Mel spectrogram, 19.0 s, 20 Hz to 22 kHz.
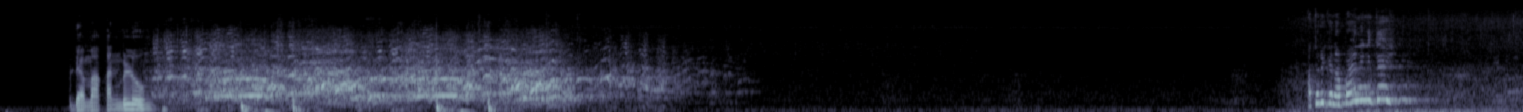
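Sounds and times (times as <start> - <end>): audience laughing: 1.8 - 9.5
low thumps: 2.8 - 4.2, 5.1 - 6.5.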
